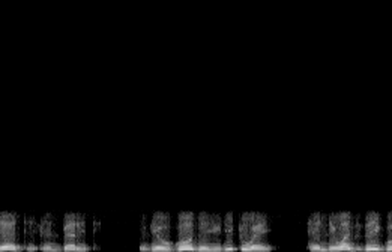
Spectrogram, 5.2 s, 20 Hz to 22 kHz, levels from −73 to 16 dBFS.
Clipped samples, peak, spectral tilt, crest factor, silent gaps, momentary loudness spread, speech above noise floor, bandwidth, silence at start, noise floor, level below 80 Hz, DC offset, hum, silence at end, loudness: under 0.1%; -2 dBFS; -10 dB/octave; 14 dB; none; 17 LU; 54 dB; 3.7 kHz; 0 s; -69 dBFS; -82 dBFS; under 0.1%; none; 0 s; -16 LUFS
